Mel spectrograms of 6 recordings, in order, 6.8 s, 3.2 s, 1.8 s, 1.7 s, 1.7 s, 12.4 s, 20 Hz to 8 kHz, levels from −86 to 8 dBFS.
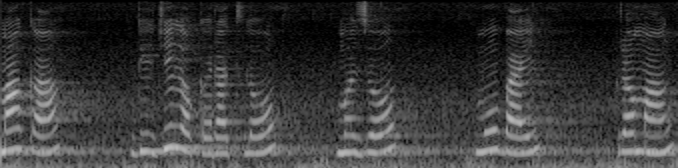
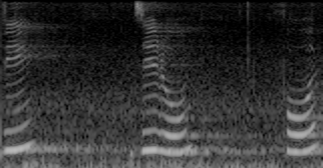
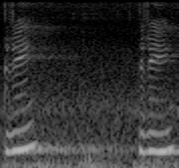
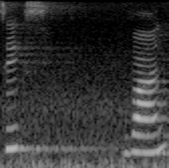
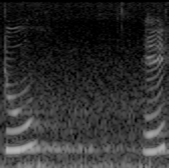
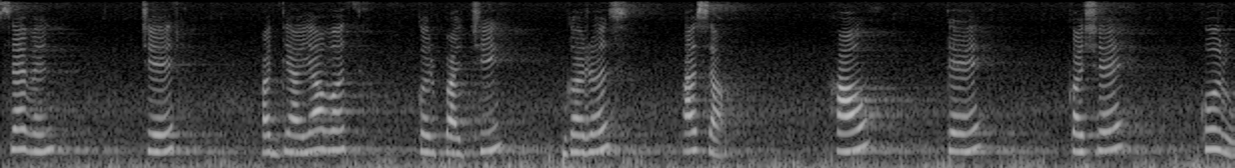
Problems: none marked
